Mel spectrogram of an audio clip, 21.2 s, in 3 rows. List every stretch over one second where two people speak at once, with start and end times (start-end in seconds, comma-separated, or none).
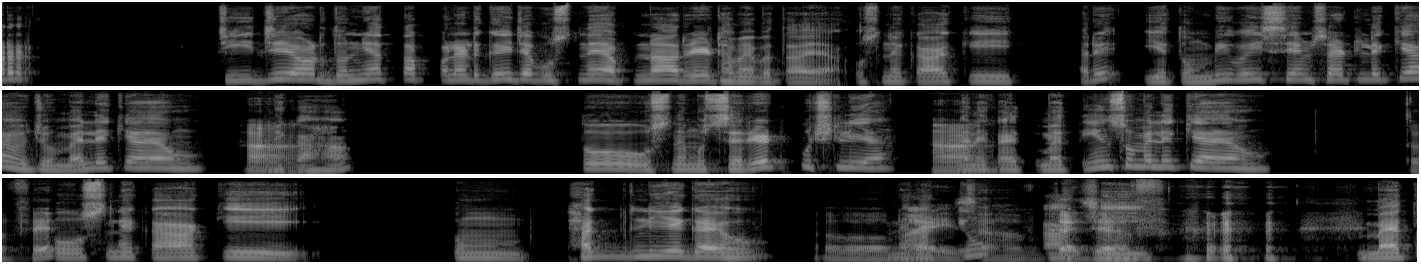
18.4-19.9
